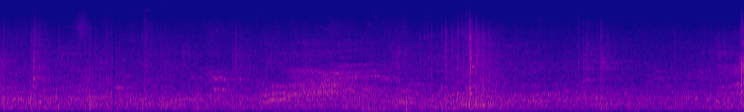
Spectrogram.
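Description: A crowd murmurs softly in the background.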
